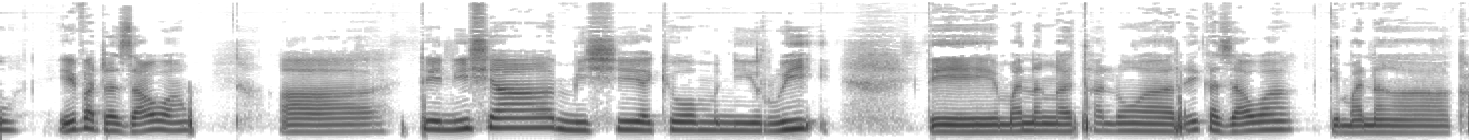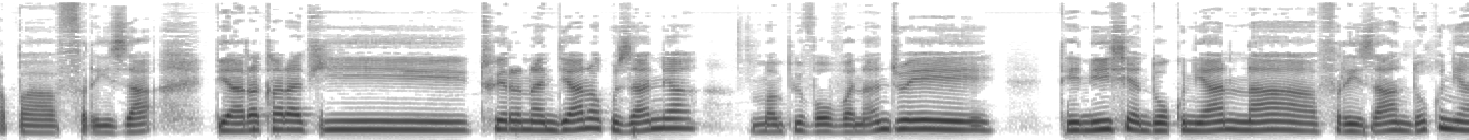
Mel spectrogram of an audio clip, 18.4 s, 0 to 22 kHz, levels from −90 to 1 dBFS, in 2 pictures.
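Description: Nothing stood out on listening to this speech recording.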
